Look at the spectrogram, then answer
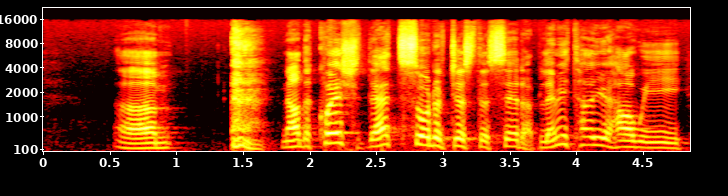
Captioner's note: cough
